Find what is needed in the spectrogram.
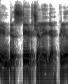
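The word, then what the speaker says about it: intestate: इन स्टेट कहने से ज्यादा बेहतर है, यहां पे टी को मैंने साइलेंट करके बोला, इंटरस्टेट। क्या बोलोगे?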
